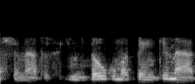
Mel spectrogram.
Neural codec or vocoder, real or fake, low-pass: codec, 44.1 kHz, 7.8 kbps, Pupu-Codec; fake; 3.6 kHz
